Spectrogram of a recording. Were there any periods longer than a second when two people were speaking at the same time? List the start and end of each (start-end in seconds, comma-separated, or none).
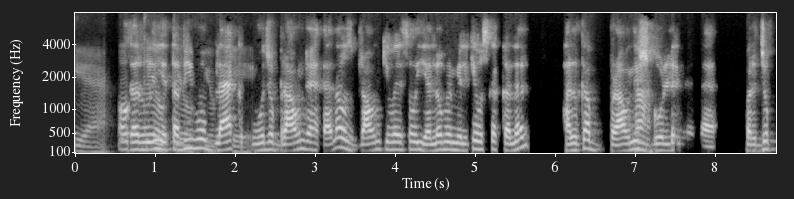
0.7-2.1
